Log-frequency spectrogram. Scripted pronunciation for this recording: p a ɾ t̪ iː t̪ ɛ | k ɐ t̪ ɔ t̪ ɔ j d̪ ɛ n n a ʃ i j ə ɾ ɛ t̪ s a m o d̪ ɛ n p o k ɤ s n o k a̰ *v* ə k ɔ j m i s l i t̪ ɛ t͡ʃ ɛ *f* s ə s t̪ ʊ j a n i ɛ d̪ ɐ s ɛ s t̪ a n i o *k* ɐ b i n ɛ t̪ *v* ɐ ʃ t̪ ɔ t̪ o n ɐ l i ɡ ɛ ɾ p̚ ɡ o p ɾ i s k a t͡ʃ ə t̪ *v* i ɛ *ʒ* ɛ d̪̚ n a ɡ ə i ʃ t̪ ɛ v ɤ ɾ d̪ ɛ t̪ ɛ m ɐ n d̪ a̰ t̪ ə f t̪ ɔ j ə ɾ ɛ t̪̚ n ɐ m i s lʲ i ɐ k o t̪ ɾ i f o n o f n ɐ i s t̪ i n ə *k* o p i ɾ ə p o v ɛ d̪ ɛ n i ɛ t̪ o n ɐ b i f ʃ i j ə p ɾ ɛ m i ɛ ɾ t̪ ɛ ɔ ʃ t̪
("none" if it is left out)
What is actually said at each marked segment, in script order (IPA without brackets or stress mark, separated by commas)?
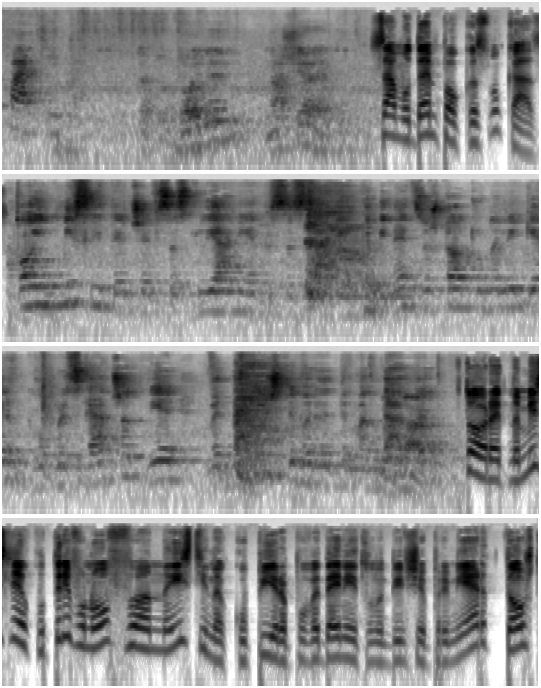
z, f, k, z, v, v, k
